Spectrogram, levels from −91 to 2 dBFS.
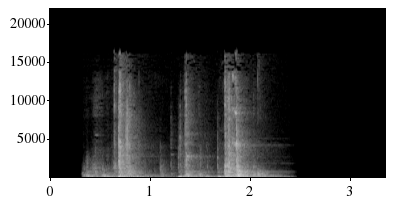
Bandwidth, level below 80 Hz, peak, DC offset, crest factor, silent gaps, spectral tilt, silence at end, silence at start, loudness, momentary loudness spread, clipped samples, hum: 16.5 kHz; -34 dBFS; -4 dBFS; under 0.1%; 24 dB; none; -4 dB/octave; 1 s; 0.35 s; -27 LUFS; 19 LU; under 0.1%; none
